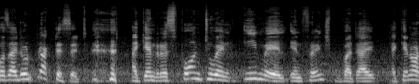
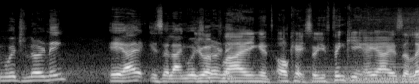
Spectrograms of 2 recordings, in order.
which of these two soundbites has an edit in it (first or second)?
first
